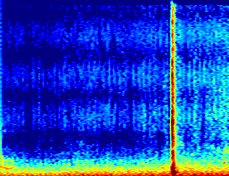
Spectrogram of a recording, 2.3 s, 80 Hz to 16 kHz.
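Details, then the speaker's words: 2020 Toyota Hilux Conquest 4x4 automatic, stationary in neutral at idle with brake on, shifting H2 to H4: single sharp clunk over steady idle, indicator blinks until driven; normal transfer case engagement clunk. "so we're now H4 I hear a clunk sound and you notice it's blinking if it's blinking that means it's not engaged"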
